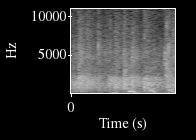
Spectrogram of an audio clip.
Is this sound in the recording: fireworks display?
no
